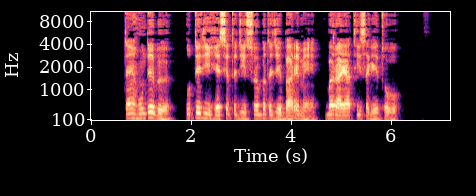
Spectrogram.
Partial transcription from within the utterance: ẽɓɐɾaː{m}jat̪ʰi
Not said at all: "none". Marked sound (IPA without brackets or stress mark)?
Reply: none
